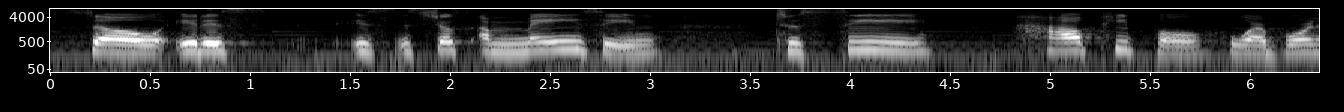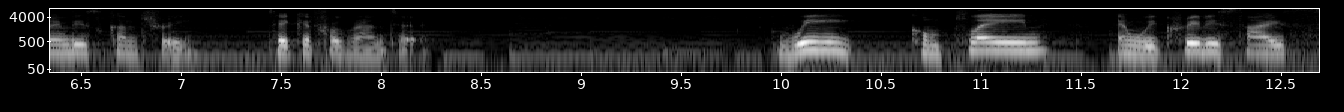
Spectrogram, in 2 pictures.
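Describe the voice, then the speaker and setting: A middle-aged woman, giving a personal testimony in a passionate, emphatic way. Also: medium pitch. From Dominican Republic. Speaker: guest.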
